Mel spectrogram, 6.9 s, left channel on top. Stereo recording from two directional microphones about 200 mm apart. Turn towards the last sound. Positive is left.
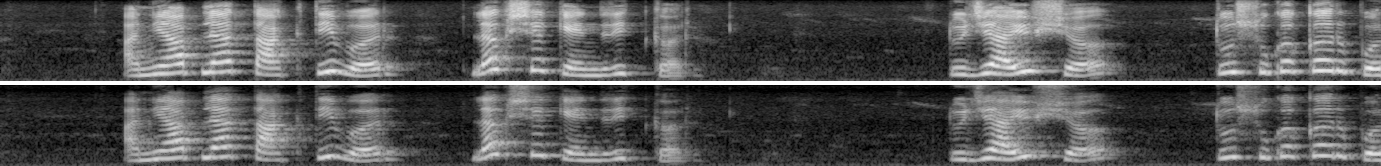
turn(degrees=30)  # may be behind; listen again after turning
